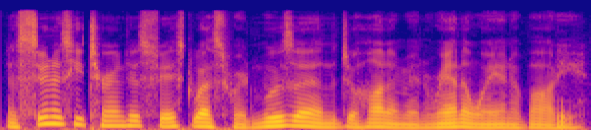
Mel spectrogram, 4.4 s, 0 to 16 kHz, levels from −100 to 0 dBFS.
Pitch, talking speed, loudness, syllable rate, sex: 110 Hz, 245 wpm, -16 LUFS, 6.0 syllables/s, male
